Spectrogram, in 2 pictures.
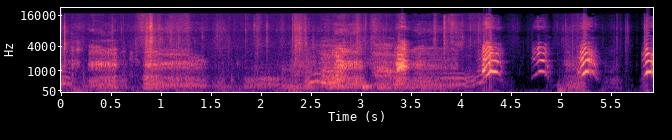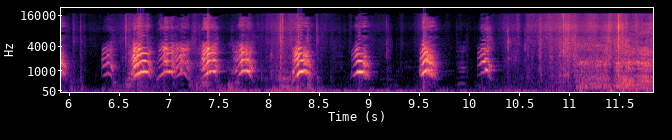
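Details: Puppies filmed 02/08/12: rustling and scuffling noise at first, then a steady run of sharp, arched yelps about every half second, each bright and ringing, fading out near the end.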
